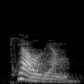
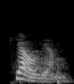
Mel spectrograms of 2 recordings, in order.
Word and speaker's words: 漂亮: So the way you pronounce this word is 漂亮, 漂亮, because this is falling tone, and here you pronounce it abruptly. You pronounce it like it is written, no tone.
